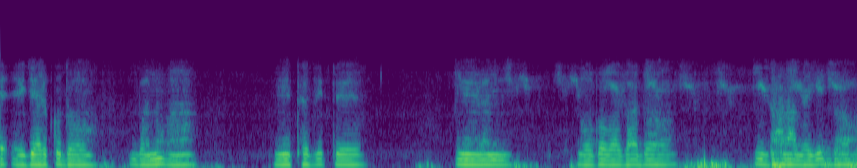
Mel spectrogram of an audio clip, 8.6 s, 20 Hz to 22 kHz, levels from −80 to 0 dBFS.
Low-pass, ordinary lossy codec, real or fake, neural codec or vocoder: 5.4 kHz; Opus, 16 kbps; fake; autoencoder, 48 kHz, 32 numbers a frame, DAC-VAE, trained on Japanese speech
